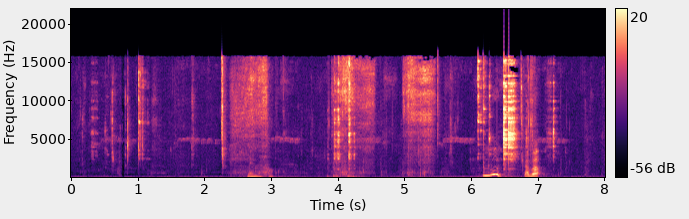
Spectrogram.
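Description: Cutlery clinks against plates.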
